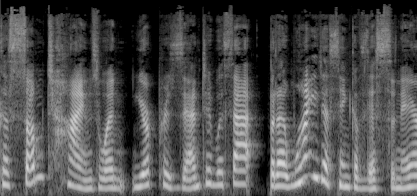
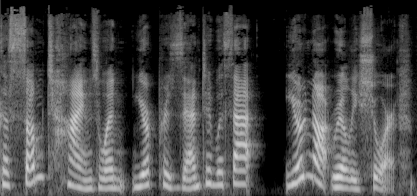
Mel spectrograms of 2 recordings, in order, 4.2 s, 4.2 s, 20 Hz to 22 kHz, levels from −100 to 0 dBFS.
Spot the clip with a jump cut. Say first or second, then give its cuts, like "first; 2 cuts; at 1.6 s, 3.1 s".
first; 1 cut; at 2.7 s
